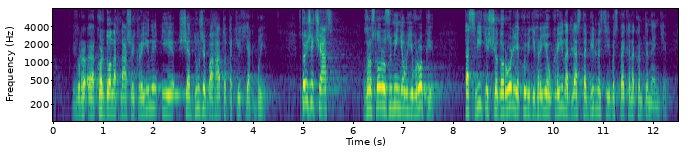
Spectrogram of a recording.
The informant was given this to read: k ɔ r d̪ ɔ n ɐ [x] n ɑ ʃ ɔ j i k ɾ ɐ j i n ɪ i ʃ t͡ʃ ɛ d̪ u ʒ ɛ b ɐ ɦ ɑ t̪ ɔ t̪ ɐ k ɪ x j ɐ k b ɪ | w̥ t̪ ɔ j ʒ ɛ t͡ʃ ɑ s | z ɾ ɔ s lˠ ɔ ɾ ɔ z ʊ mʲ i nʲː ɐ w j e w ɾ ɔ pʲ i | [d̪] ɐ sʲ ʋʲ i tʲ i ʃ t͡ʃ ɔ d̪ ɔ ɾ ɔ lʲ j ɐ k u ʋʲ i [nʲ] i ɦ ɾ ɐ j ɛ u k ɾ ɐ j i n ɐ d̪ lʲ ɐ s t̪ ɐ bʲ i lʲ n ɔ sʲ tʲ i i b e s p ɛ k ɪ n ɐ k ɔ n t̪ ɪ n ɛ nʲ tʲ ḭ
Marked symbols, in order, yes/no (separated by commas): yes, no, no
